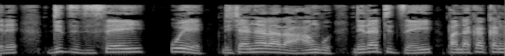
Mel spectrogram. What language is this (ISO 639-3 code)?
sna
